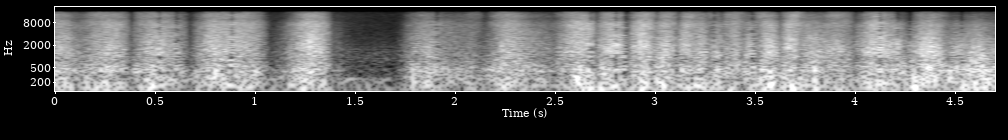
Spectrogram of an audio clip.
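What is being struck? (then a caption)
Quilted fabric pillow. A medium-soft white pillow in a quilted fabric case is held up in front of the microphone while fingertips and open palms pat and rub it. This makes a soft, bright, hissing fabric rustle in repeated swells, with a brief quiet gap partway through.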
